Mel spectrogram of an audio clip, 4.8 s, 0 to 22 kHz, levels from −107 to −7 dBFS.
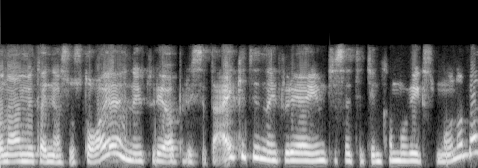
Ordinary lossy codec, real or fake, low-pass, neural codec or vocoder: AAC, 64 kbps; real; 7.2 kHz; none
